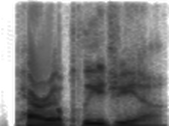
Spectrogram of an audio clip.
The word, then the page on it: paraplegia: American English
